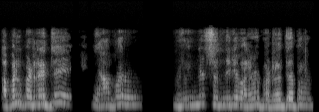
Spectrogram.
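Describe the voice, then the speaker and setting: A woman teaching Hindi grammar, hoarse from a cold, asking questions and answering them herself while repeating the rules loudly. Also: fairly high pitch, fairly quick, no echo. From Rajasthan. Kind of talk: classroom-style lesson.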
